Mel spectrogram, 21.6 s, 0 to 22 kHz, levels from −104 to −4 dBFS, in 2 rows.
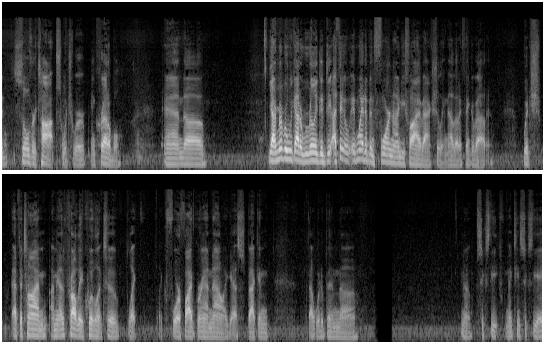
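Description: At 6.08 to 6.18 s there is a short stall from a late packet. A packet missed its playout deadline and the jitter buffer ran dry, so the receiver stretched the last bit of sound for about 63 ms until the packet turned up. It then resumed from the same point, so nothing is lost and the delay grows by those 63 ms. To the ear, one sound hangs on a little too long, with a slight buzz or dip.

From 11.36 to 11.97 s comes a jitter buffer speed-up. The buffer had built up more audio than its target, so the receiver trimmed many small pitch-period-sized slices in a row, removing around 70 ms in total. Playback runs at about 109% speed over that stretch. The pitch stays the same, but the sound sounds slightly rushed.

At 18.28 to 18.65 s the audio freezes. The likely cause is packets held up in transit, leaving the jitter buffer empty. The last sound is carried on briefly and then drops to silence for about 330 ms of the 344 ms gap. 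Playback then picks up where it stopped, so a pause has been inserted and nothing is missing.

A second jitter buffer speed-up runs from 20.43 to 21.58 s. The receiver again drains the surplus by cutting out short periodic slices, about a tenth of a second in total. This gives roughly 108% speed at unchanged pitch, and the audio sounds slightly hurried up to the end.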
